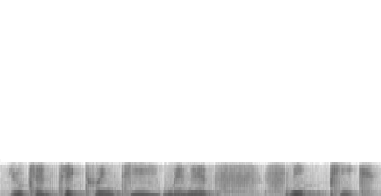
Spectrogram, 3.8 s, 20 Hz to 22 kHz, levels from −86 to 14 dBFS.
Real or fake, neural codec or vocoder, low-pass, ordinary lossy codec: fake; vocoder, 22.05 kHz, 80 mel bands, Vocos; 3.6 kHz; none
